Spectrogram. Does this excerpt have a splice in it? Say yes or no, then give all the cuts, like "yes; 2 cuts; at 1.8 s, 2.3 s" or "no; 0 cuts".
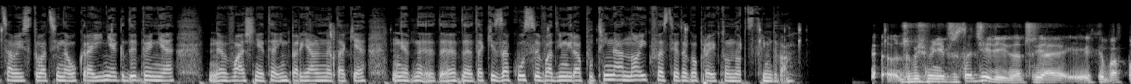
no; 0 cuts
